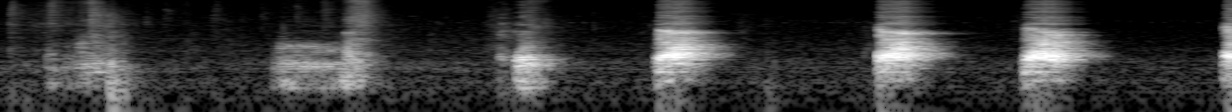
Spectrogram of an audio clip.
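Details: Puppy giving a series of loud, rough barks about once a second, growing louder, with a low growl between early barks; quiet indoor background.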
